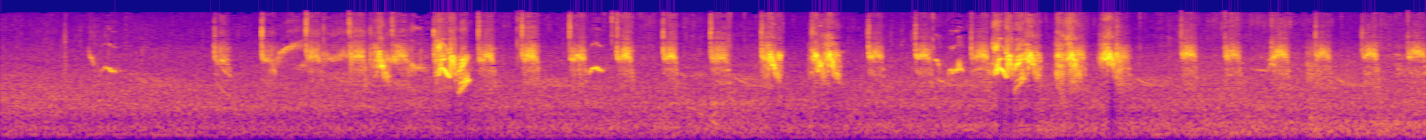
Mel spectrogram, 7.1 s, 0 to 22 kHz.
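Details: A flock of sparrows coming out to greet a person behind a Tenmangu shrine on 25 February 2020, giving bright, high chirps in quick overlapping bursts, thickest midway, with a quiet background.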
